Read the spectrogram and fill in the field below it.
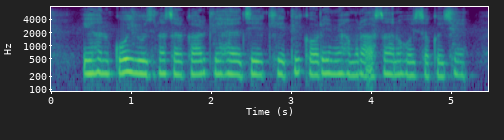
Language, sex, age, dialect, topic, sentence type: Maithili, female, 25-30, Bajjika, agriculture, question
